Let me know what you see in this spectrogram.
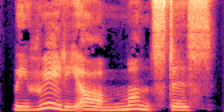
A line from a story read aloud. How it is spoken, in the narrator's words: said sadly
